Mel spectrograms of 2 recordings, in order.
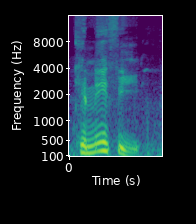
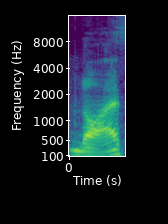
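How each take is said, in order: First: It is said with k sounded and extra syllable. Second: It is said as one syllable, silent k. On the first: "It says kniffy" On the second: "that's not knife"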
